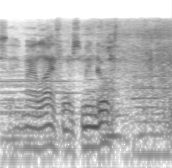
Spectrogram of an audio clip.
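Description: A man's voice, briefly, over orchestral background music with held notes.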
